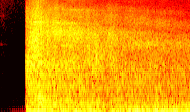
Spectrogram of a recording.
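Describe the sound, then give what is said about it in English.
A huge explosion sound effect representing the Big Bang bursts in abruptly after a brief silence, then roars on as a dense, deep rumble that stays loud and steady without fading, with no voices present. “And he says it's tempting to say noise began with the Big Bang.”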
